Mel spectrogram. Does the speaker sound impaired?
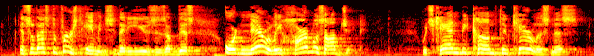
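No.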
